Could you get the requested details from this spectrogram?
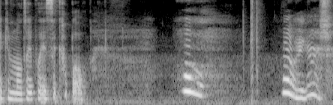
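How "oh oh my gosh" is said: high, loud real yawn running into words. Real, not acted. Vlogger overtaken by repeated yawns, yawning. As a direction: exclaim through a big yawn. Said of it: "yawning a lot".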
